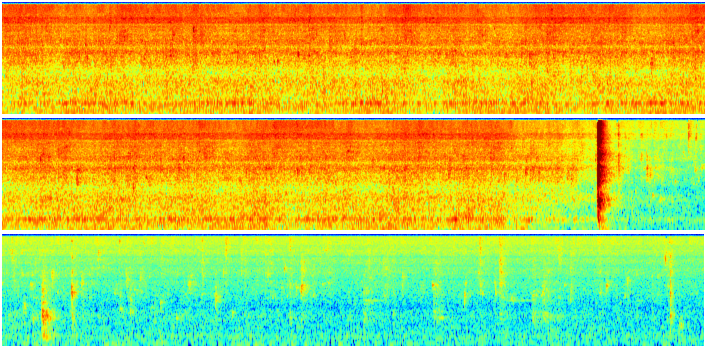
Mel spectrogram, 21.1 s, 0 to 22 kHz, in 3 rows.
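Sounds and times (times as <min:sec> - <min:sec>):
dishwasher pump and water spray: 0:00.0 - 0:13.3
faint dripping and ticking: 0:13.5 - 0:21.0.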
